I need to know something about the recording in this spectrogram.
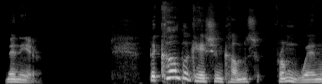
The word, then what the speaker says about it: menir: And in Portuguese, we use the same word, but without an H, and it is pronounced menhir.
